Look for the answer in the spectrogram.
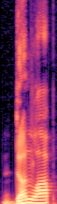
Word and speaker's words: Dunlop: And you can emphasize either syllable. It has a capital D, and it is spelled D-U-N-L-O-P. Dunlop or Dunlop.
